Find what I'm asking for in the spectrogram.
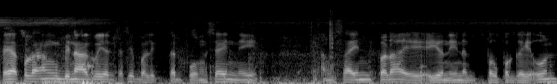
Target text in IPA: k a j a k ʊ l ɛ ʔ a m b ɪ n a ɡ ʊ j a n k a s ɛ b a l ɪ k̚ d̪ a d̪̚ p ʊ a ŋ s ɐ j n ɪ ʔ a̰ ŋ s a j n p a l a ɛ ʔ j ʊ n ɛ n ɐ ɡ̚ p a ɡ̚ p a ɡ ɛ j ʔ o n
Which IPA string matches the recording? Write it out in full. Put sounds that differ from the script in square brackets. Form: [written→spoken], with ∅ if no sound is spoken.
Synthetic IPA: k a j a k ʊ l [ɛ→a] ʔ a [m→ŋ] b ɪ n a ɡ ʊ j a n k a s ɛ b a l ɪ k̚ [d̪→t̪] a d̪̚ p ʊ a ŋ s [ɐ→a] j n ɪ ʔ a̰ ŋ s a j n p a l a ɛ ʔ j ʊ n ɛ n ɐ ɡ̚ p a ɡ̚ p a ɡ [ɛ→a] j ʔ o n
